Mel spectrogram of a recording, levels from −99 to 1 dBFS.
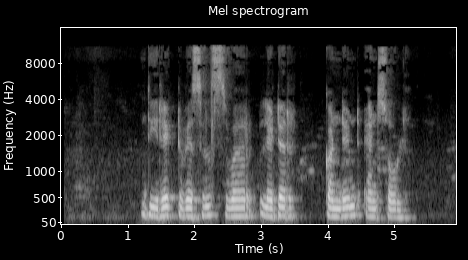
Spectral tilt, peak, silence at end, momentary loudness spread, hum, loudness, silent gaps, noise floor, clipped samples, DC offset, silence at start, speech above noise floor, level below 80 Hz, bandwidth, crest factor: -5.5 dB/octave; -6 dBFS; 0.7 s; 11 LU; none; -23 LUFS; none; -65 dBFS; under 0.1%; under 0.1%; 1.2 s; 43 dB; -64 dBFS; 11.5 kHz; 18 dB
